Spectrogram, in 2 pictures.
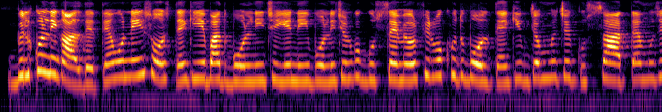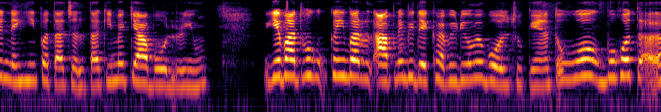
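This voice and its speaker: High-voiced woman telling her side earnestly. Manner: earnest, explaining at length with many fillers. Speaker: vlogger. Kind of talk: casual vlog storytelling.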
